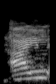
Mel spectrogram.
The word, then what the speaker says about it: aisle: These both are aisle. S is silent in both of them. Yes. S is silent. Aisle is the correct pronunciation for both these words.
